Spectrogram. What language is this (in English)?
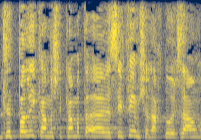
Hebrew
